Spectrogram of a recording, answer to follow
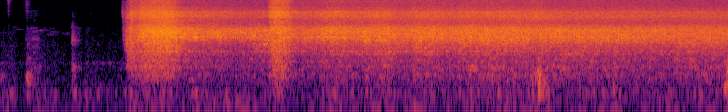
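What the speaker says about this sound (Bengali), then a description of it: "এবার আমি মাছগুলো ভাজা দিয়ে দেবো" Tilapia fish drop into hot oil in a home kitchen. A loud, sudden sizzle starts after a short quiet stretch and keeps hissing steadily close by.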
